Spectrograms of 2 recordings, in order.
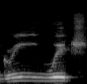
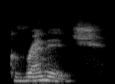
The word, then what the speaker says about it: Greenwich: address indicated in your resume there on the green witch street a greenwich what it's pronounced greenwich yes i say uh where are you originally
